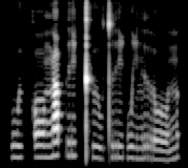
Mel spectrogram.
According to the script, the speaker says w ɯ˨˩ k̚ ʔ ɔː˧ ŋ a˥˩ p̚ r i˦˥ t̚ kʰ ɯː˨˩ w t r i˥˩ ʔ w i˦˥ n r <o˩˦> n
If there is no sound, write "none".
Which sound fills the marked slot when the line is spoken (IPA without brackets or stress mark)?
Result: o˩˦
